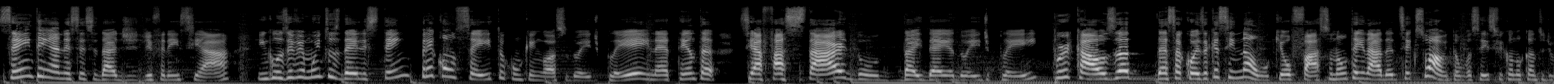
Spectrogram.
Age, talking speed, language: 20-39, 185 wpm, Portuguese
